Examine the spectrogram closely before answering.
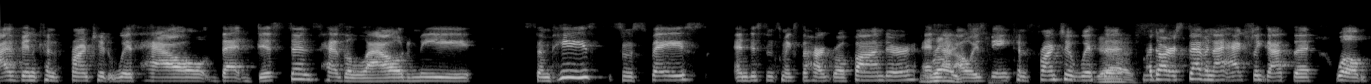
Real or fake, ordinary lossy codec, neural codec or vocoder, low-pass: real; MP3, 64 kbps; none; 7.2 kHz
